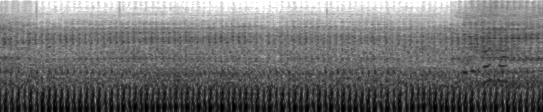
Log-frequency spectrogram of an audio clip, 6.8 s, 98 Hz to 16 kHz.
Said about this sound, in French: C'est une CF moto. Je connais pas du tout, non. C'est une 700, donc je vois que c'est un bicylindre.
